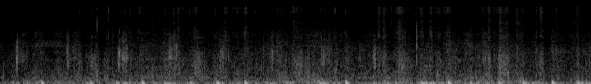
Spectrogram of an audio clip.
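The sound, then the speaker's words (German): Steady, light footsteps tapping at a quick, even pace, each step a soft thud, continuing for several seconds with no talking. Someone walks on the balls of the feet with the toes lifted off the ground toward the top of the foot, about 20 steps, as a foot exercise. “Ballengang. Das heißt, wieder auf die Zehenspitzen, aber die Zehenspitzen lösen.”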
